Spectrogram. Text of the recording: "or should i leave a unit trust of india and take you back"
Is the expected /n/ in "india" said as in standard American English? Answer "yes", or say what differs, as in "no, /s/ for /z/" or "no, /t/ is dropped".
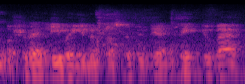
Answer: no, /n/ is dropped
